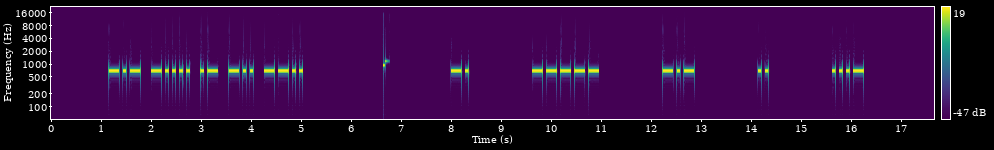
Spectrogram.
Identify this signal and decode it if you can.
Morse code, heard as a keyed tone, about 17 wpm, spaced as for 9 wpm, 700 Hz. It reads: K6ADZ N0KIV
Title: USA Call Signs - 5 Characters - 6x Character Spacing - 17wpm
